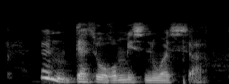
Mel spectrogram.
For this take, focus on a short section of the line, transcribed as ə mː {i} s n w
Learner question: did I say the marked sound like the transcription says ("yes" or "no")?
yes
